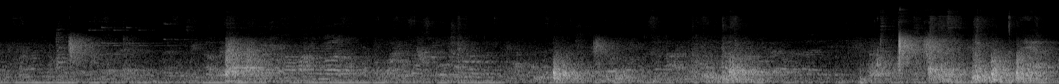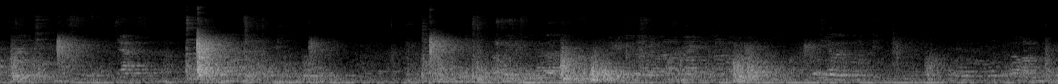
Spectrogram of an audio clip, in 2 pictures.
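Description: Pool balls clicking: a cue tip striking the cue ball and balls knocking together, with the sharpest click about twelve seconds in. Low background talk and a steady low hum carry on underneath.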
